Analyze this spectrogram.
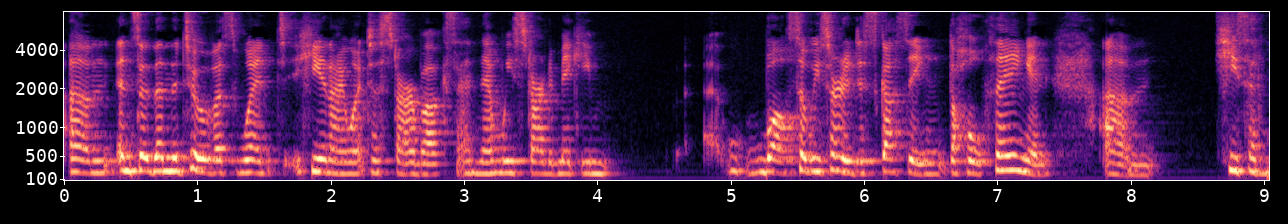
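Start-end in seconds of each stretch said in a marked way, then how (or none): none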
